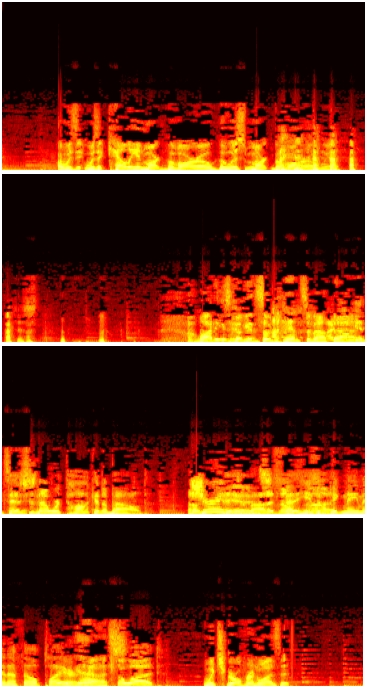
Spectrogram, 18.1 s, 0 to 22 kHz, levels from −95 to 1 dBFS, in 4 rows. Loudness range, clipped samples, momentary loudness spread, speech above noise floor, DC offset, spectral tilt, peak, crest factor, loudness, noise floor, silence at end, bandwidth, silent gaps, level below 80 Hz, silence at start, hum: 5 LU; under 0.1%; 11 LU; 29 dB; under 0.1%; -5.5 dB/octave; 0 dBFS; 16 dB; -14 LUFS; -43 dBFS; 0.05 s; 9.2 kHz; none; -38 dBFS; 0 s; none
